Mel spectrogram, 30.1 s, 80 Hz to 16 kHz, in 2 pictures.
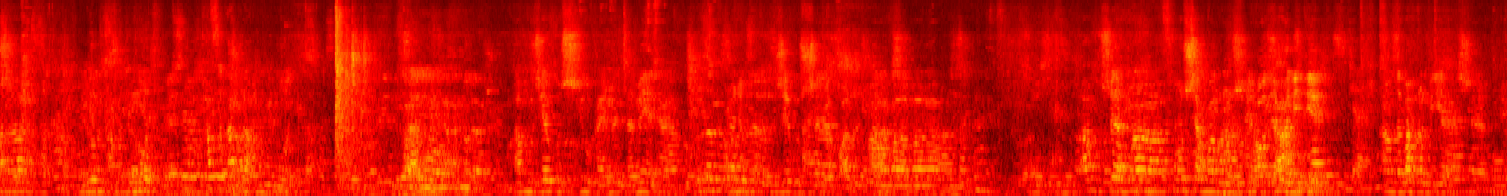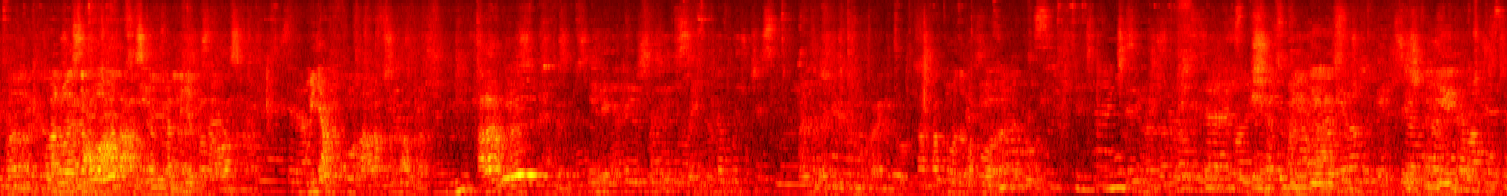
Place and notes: berlin, urban hospital - waiting room
urban hospital, emergency unit, waiting room
Berlin, Germany, January 2010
